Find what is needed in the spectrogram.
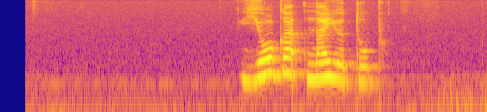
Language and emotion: Russian, neutral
